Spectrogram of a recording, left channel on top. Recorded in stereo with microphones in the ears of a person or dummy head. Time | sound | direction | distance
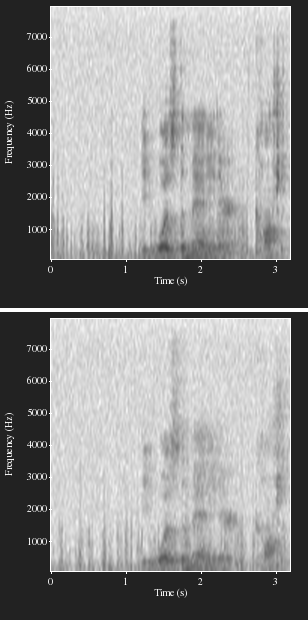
1.2 | a man speaking | 35° left (ahead or behind) | 1.9 m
